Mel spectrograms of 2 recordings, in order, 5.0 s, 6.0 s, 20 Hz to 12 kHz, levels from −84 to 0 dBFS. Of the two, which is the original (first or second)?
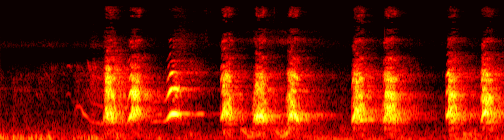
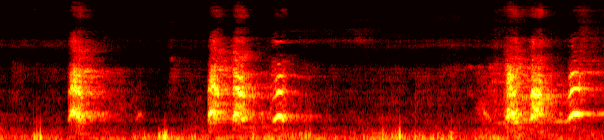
first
